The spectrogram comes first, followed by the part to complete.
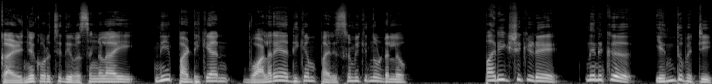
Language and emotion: Malayalam, surprised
